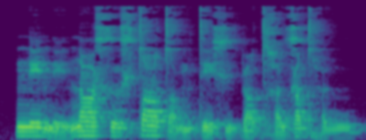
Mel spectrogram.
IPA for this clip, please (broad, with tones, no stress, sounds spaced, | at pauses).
n e˦ n e˩ n ɑ˥ x ʊ˦ x tˤ ɑ˥ tˤ u˩ m ʊ˦ t e˦ x ɨ˨ p œ˦ tˤ ʁ u˩ x u˥ tˤ ɦ u˨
